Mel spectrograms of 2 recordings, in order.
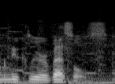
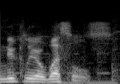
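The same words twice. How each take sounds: First: It is said in a plain American accent. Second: It is said with a heavy Eastern European accent. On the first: "instead of" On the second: "kind of like uh Chekhov from Star Trek"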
